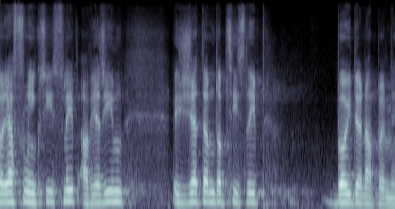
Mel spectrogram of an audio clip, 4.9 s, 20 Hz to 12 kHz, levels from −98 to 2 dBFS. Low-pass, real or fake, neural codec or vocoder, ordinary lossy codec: 10.8 kHz; fake; codec, 24 kHz, 0.9 kbps, WavTokenizer, small release; Opus, 64 kbps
